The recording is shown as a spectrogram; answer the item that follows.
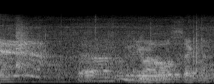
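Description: Newborn baby crying in two short cries, just delivered by caesarean section.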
